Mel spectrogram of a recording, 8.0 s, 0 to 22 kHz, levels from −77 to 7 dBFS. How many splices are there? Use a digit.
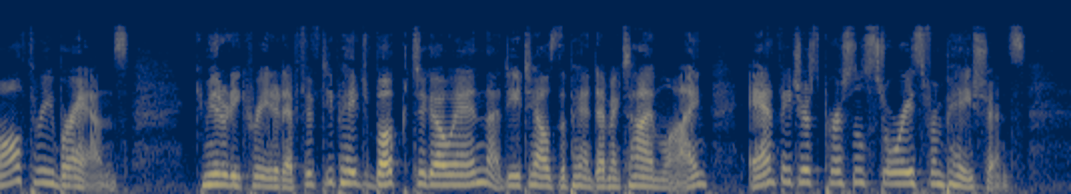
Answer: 0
